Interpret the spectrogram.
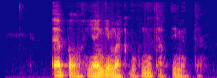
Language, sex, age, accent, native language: Uzbek, male, 18-24, Namangan, Uzbek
